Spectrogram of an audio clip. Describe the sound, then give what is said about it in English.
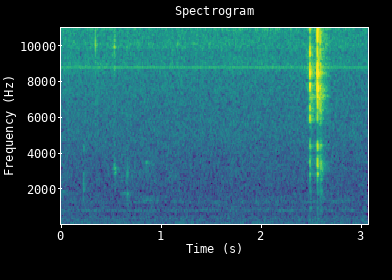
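A button clicked on recording equipment: near-silence with one faint tick, then two sharp, quick clicks close together near the end. “So we'll just click that button right there and we'll be good to go.”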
